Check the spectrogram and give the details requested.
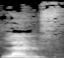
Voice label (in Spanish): "lans", Silabas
